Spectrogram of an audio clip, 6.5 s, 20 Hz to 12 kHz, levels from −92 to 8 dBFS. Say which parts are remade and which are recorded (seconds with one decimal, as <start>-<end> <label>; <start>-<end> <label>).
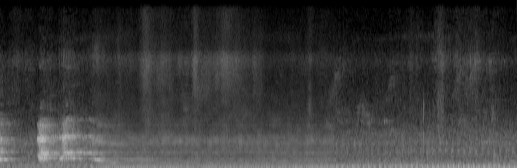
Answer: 0.0-1.2 recorded; 1.2-4.2 remade; 4.2-6.5 recorded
